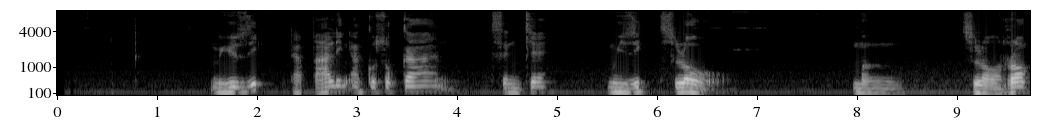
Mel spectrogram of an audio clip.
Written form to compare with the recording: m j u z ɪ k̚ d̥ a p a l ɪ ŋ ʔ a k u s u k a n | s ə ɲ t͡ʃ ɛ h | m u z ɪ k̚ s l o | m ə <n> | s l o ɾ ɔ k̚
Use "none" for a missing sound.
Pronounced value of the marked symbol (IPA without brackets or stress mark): ŋ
